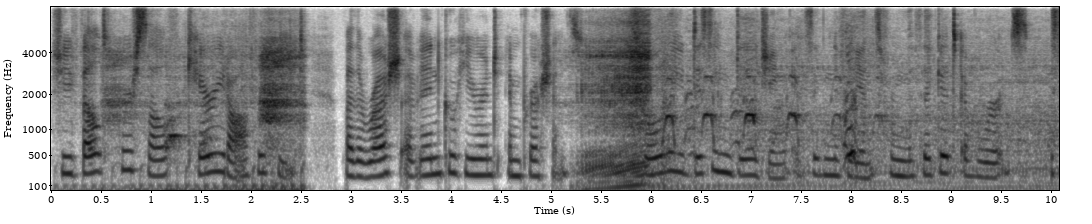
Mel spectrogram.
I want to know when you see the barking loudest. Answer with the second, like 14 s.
8 s.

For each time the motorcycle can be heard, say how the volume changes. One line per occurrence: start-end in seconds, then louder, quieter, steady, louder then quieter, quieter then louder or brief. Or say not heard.
0.0-2.5 brief
4.8-10.0 quieter.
